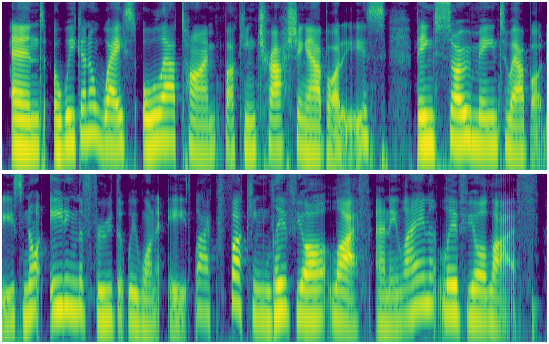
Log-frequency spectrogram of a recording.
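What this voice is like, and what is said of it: Loud, passionate yelling. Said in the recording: “can you stop yelling at me? Can you please calm down? You've probably had to turn the volume down.”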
